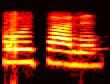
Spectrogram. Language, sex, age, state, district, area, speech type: Marathi, female, 18-30, Maharashtra, Ratnagiri, rural, conversation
